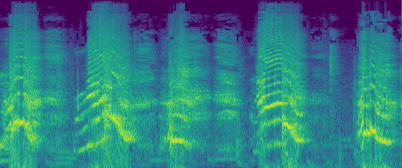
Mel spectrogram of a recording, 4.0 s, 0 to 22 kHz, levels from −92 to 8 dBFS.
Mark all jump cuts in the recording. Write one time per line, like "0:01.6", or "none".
0:01.6

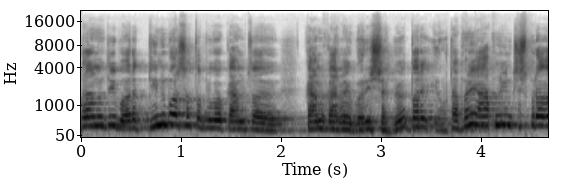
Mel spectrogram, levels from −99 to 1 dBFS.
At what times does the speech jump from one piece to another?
none

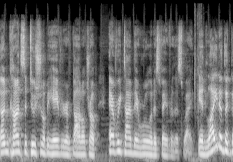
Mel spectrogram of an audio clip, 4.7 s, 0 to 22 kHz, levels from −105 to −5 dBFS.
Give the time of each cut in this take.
0:03.8

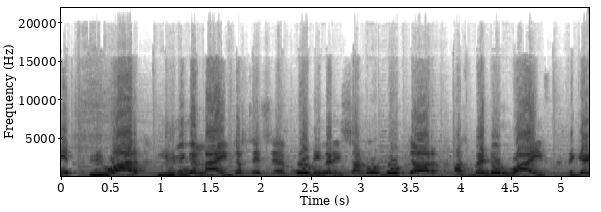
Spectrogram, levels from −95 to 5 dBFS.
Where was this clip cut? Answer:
none

